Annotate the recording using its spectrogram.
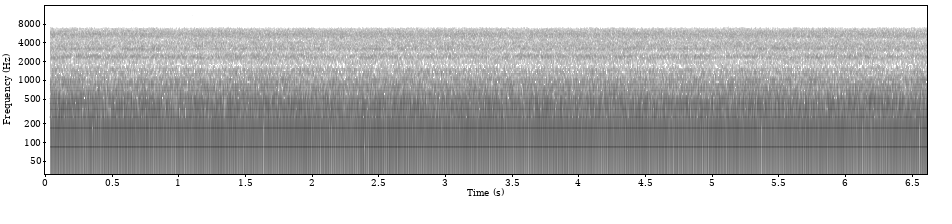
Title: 2021-01-22 HVAC outdoor unit making loud noise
